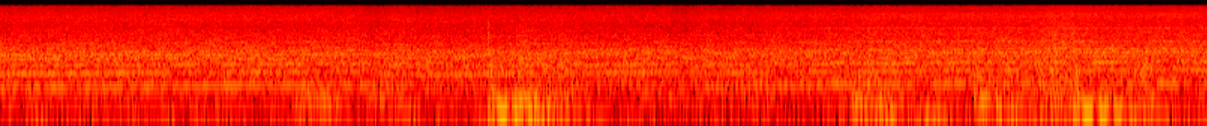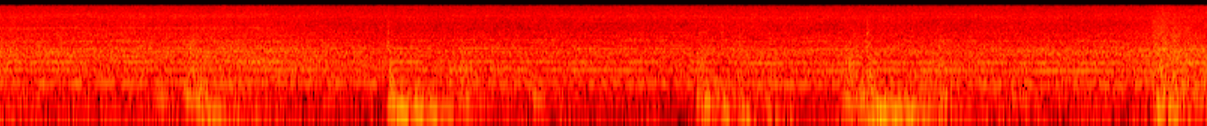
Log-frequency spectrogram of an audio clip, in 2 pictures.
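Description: A sports car engine roars steadily at high speed.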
